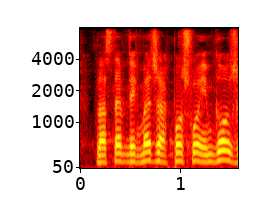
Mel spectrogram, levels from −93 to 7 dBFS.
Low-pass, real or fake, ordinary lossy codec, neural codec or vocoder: none; fake; none; codec, 16 kHz, 4.8 kbps, FACodec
